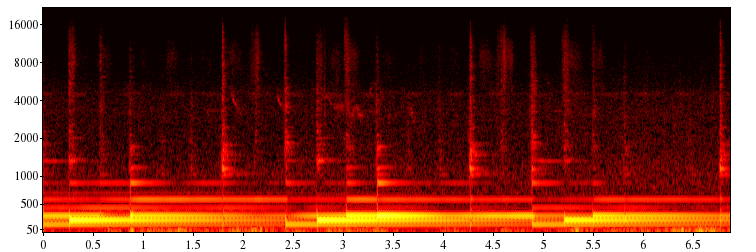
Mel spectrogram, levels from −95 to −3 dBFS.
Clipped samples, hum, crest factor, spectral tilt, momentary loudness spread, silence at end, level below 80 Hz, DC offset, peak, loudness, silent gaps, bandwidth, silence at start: under 0.1%; none; 14 dB; -9.5 dB/octave; 15 LU; 0 s; -52 dBFS; under 0.1%; -16 dBFS; -30 LUFS; none; 4.9 kHz; 0 s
